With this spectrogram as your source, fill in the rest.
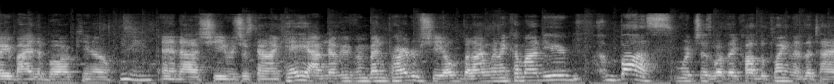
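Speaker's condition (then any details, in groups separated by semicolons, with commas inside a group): No condition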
